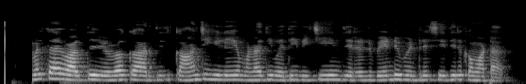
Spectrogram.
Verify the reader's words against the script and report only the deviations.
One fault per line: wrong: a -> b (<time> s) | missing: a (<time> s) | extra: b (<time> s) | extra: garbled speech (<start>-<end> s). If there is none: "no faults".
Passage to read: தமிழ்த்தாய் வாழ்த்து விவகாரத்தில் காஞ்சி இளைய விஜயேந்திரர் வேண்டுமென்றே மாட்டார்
extra: மடாதிபதி (2.4 s)
extra: செய்திருக்க (4.3 s)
